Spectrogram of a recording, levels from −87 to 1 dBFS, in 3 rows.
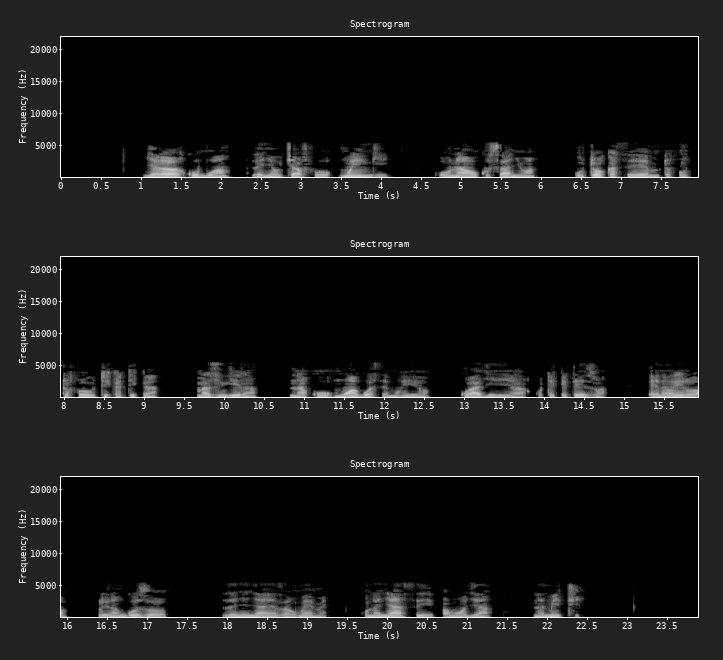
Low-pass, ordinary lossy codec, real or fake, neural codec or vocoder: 5.4 kHz; MP3, 24 kbps; real; none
